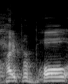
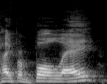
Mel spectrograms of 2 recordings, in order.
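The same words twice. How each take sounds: First: It is said with a plain English pronunciation. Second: It is said with a mock French pronunciation.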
